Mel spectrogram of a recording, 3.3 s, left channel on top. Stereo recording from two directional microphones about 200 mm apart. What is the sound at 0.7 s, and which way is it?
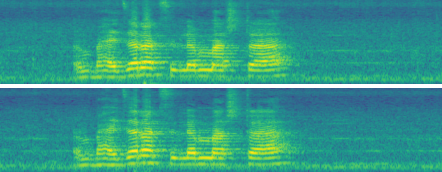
A woman's voice, 20° left (ahead or behind).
